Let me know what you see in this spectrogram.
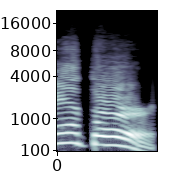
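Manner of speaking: very high, very loud, high-pitched call. Retelling a pilot's line as his comrade's plane explodes, slightly raised voice. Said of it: "a slightly elevated, raised voice".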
